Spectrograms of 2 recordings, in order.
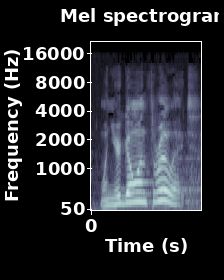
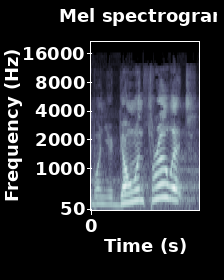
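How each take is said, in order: First: Said in the usual way. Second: Slow, loud, stressed THROUGH; drawn-out preaching emphasis; slow emphatic. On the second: Shown as a demonstration.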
